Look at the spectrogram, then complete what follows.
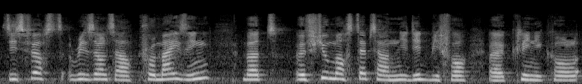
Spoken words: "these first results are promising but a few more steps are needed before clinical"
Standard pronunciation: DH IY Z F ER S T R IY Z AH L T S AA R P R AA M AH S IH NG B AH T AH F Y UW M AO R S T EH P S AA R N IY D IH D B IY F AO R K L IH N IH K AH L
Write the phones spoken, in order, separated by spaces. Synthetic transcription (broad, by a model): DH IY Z F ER S T R IY Z AH L T S AA R P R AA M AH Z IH NG B AH T AH F Y UW M AO R S T EH P S AA R N IY D IH D B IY F AO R K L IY N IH K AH L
